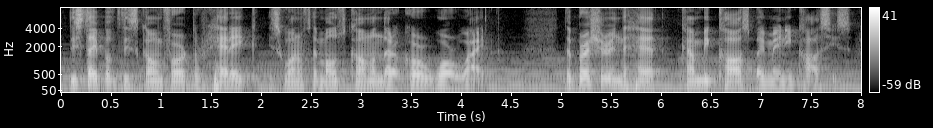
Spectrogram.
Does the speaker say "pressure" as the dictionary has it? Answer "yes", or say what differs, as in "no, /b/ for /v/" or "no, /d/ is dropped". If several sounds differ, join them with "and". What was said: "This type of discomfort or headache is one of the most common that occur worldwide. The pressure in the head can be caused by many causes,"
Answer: yes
